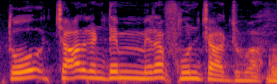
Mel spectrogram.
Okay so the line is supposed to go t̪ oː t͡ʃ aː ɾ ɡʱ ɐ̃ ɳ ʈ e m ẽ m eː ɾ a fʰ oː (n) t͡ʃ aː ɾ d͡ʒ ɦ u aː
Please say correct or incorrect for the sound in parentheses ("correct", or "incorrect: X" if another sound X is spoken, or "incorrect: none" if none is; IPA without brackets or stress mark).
correct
